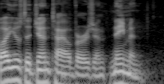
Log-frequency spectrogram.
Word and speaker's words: Naaman: I'm going to call him Naaman. That's kind of the Gentile pronunciation. I looked up the Hebrew, and it's Naaman.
